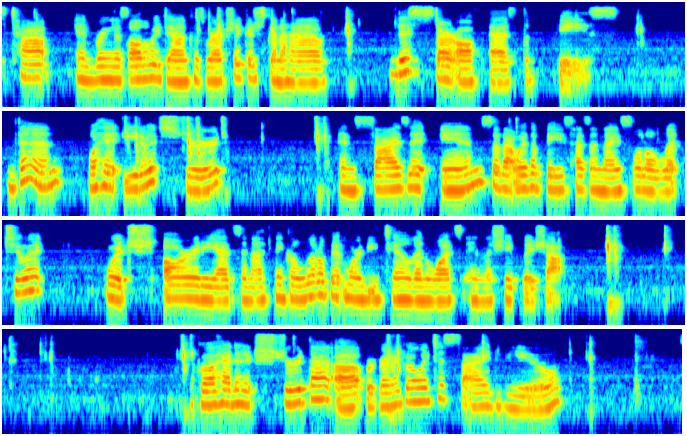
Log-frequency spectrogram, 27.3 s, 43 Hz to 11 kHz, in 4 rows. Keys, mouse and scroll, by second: 0.3-1.7 drag, 1.9 click, 2.2-5.6 middle drag, 5.6-8.0 drag, 8.0 e, 10.0 s, 13.4-15.6 middle drag, 19.7 KP_1, 22.3 e, 24.3 KP_3, 25.5 click.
